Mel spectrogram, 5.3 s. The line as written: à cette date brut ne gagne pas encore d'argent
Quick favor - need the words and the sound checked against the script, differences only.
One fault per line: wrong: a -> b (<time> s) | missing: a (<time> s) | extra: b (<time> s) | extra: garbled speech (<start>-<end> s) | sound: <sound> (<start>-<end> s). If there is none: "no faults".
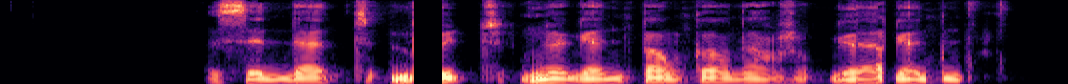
sound: dropout (2.1-2.2 s)
extra: garbled speech (4.1-4.8 s)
